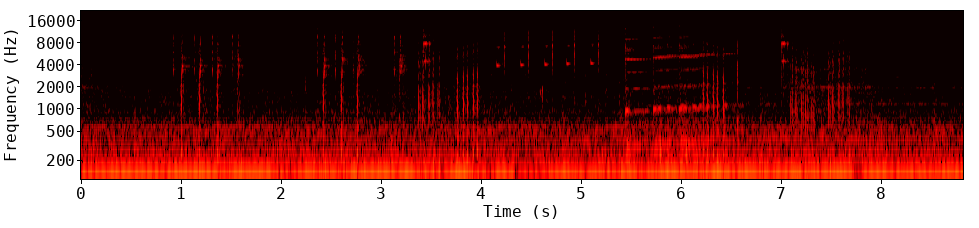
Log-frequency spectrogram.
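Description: Electronic card game sound effects click and chime.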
